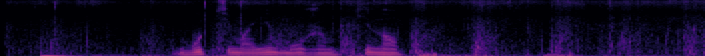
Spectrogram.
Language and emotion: Russian, neutral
